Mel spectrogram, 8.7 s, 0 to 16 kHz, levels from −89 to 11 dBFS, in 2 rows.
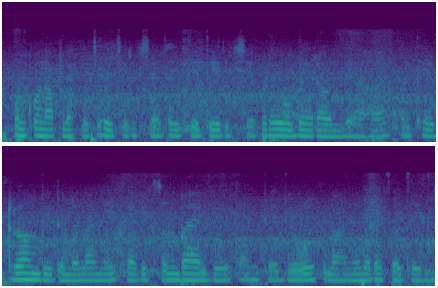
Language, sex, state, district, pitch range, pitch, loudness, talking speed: Konkani, male, Goa, North and South Goa, 155-170 Hz, 160 Hz, -36 LUFS, 220 wpm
